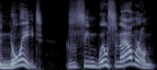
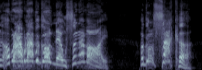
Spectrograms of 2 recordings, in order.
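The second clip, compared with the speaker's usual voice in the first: loud, fast and higher, mock outrage at his mate; indignant outburst; 8 semitones higher, 5 dB louder than usual. Answering his mate at the match, loud indignant outburst. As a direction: bark it back in disbelief.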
